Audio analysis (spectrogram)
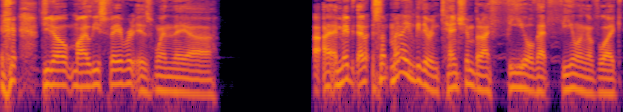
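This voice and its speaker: Lively in intonation, a man with a Philadelphia accent speaks at a moderate pace in a fairly low voice. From US Northeast, Philadelphia. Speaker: comedian. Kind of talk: casual chat.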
